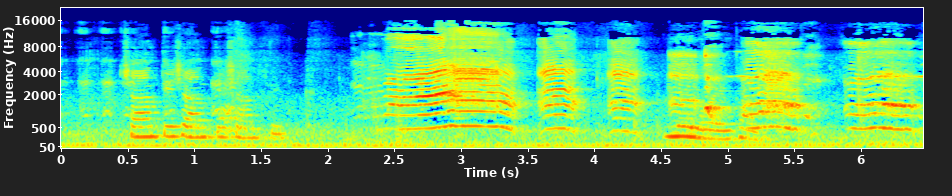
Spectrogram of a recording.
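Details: Short, rising and falling wails with brief pauses and quiet room sounds behind; a strong, ordinary cry from a newborn just delivered by C-section in hospital.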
